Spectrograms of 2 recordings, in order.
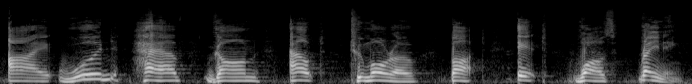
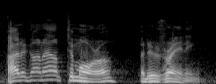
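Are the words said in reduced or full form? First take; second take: full; reduced. First: Every word is said fully and clearly, unreduced. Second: Syllables are swallowed and the words run together. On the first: "you know what I was actually saying?" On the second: "Do you notice how I swallowed syllables"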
